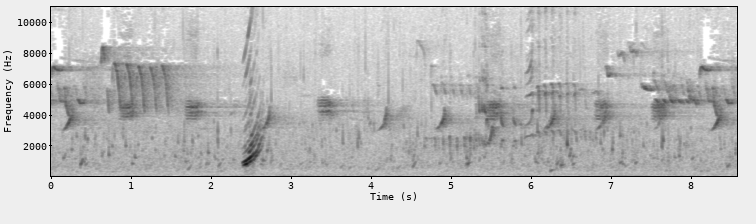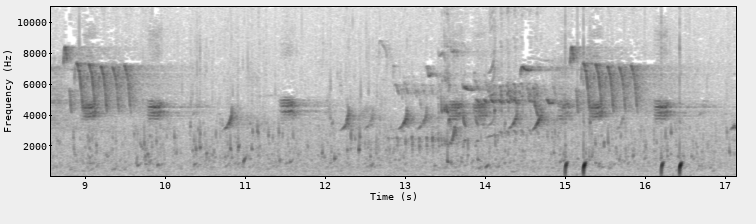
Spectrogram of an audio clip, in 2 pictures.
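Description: Many small birds chirping and trilling continuously in a busy chorus of short, high calls. About two and a half seconds in there is one loud rising whistle-like sweep, and a few short plinks come near the end.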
